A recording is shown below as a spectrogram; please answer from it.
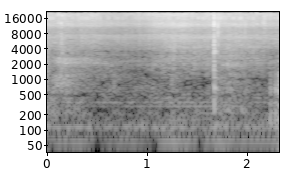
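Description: Chicken wings cook on a grill with a continuous, even sizzle and hiss, punctuated by a few sharp ticks and pops, quiet and without talk.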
